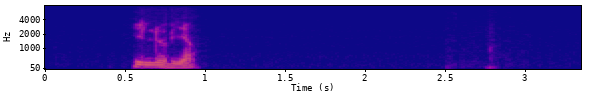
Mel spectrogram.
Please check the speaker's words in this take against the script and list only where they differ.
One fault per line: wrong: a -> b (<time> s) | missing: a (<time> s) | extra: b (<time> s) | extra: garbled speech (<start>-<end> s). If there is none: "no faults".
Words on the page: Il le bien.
no faults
